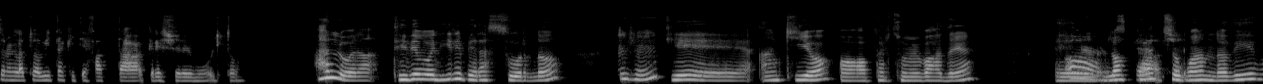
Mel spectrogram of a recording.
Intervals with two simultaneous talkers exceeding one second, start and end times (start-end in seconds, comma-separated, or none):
10.6-11.9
